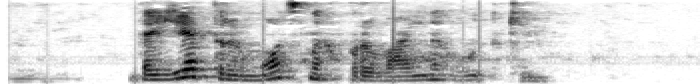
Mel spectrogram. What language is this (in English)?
Belarusian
